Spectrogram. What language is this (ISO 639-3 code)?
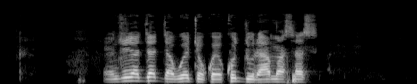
lug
